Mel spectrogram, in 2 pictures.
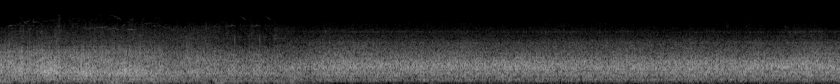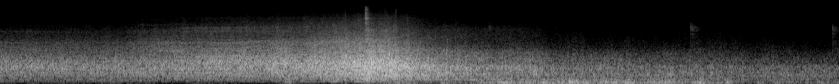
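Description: A pickup truck engine hums as it drives past.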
